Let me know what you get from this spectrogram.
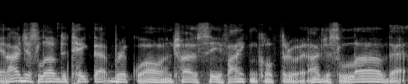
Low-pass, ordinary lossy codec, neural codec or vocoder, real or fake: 7.2 kHz; Opus, 24 kbps; none; real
